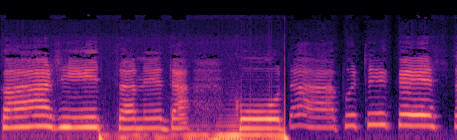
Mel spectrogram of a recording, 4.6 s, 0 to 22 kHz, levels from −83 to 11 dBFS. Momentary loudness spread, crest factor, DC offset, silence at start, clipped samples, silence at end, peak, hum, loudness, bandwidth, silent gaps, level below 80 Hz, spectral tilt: 11 LU; 12 dB; under 0.1%; 0 s; under 0.1%; 0 s; 0 dBFS; none; -13 LUFS; 14.5 kHz; none; -22 dBFS; -6.5 dB/octave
